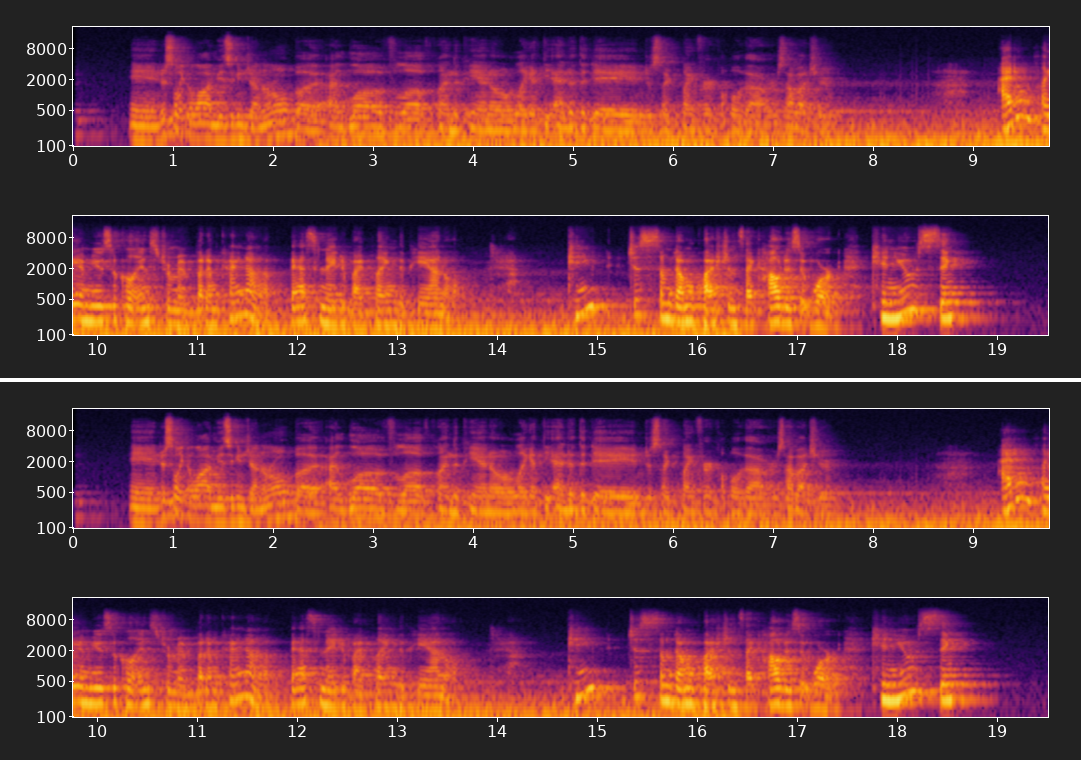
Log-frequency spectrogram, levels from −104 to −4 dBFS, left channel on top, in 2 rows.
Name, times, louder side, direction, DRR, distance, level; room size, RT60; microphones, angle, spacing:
voice 1, 0.5-7.6, right 1 dB, 30° right, 3 dB, 2.0 m, -30 dB
sound 1, 2.4-16.4, left 2 dB, 65° left, 0.7 m, -31 dB
voice 2, 9.2-13.6 14.0-14.2 14.7-15.0 15.3-18.5, left 2 dB, 40° left, 6 dB, 1.2 m, -24 dB
14.5 x 13.5 x 5.8 m, 0.81 s
head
